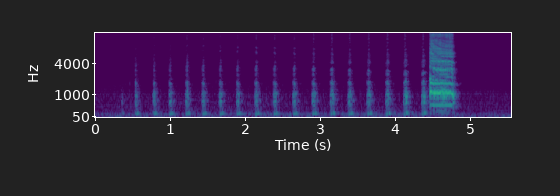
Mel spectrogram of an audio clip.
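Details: Hen's pre-laying egg song, two six-month-old birds: a regular train of clipped clucks, about three per second, rising in force and ending in one loud, harsh drawn squawk.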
